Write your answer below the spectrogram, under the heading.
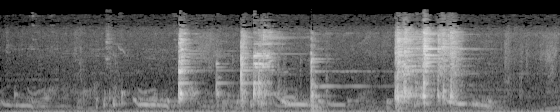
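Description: Doves cooing over and over in low, falling calls, with a few sharp ringing clinks about two seconds in and again around four seconds.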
